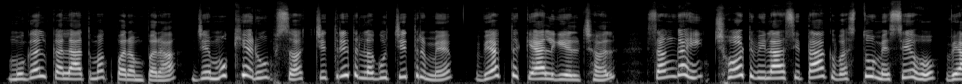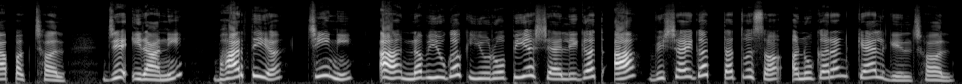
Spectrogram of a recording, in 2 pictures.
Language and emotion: Maithili, neutral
